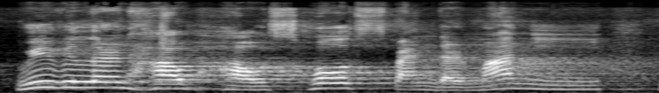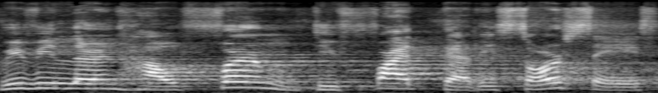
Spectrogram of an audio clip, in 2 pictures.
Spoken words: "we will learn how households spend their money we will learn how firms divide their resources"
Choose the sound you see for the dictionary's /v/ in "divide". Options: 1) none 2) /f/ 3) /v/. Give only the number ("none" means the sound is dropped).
2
